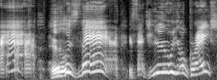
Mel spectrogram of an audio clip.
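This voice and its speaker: The speaker puts on a character voice, pitched extremely high and delivered very slowly. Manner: startled, shaky.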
